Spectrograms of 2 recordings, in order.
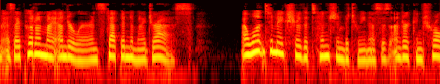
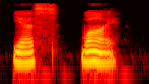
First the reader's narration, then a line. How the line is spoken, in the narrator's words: Harden coolly responds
